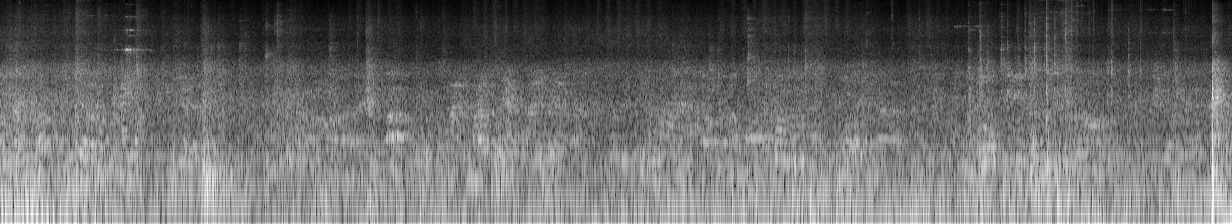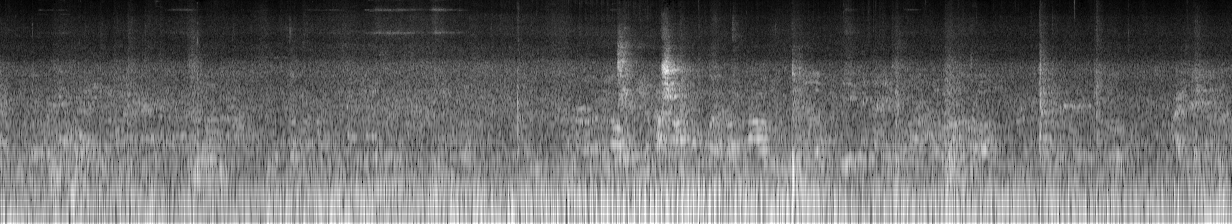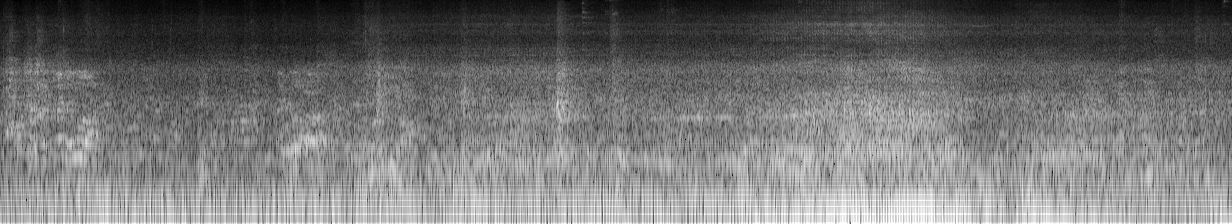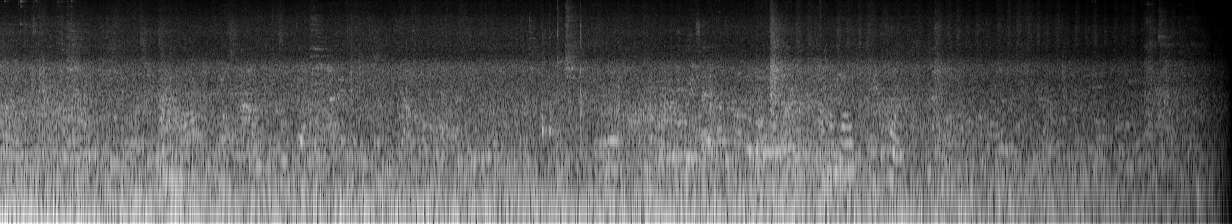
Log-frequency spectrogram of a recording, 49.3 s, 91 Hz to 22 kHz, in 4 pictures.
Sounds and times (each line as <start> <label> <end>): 0.0 traffic sound 1.6
7.6 traffic sound 48.1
